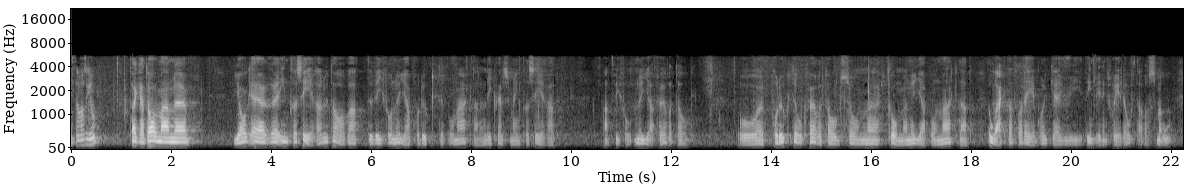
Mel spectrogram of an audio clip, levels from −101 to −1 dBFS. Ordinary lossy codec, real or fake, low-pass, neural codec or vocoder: AAC, 32 kbps; real; 5.4 kHz; none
